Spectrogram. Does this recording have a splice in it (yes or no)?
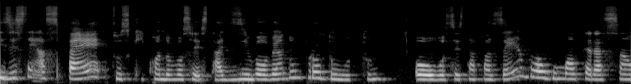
no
